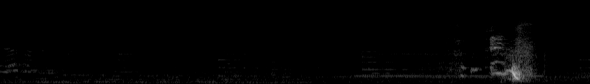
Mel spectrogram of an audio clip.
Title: spring allergy sneezes and false starts in a hanky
